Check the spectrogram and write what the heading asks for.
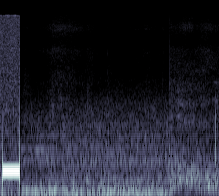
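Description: A short, loud steady test-tone beep, used with colour bars as an editing transition, cut off after about a fifth of a second. It is followed by a steady hiss of room ambience.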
